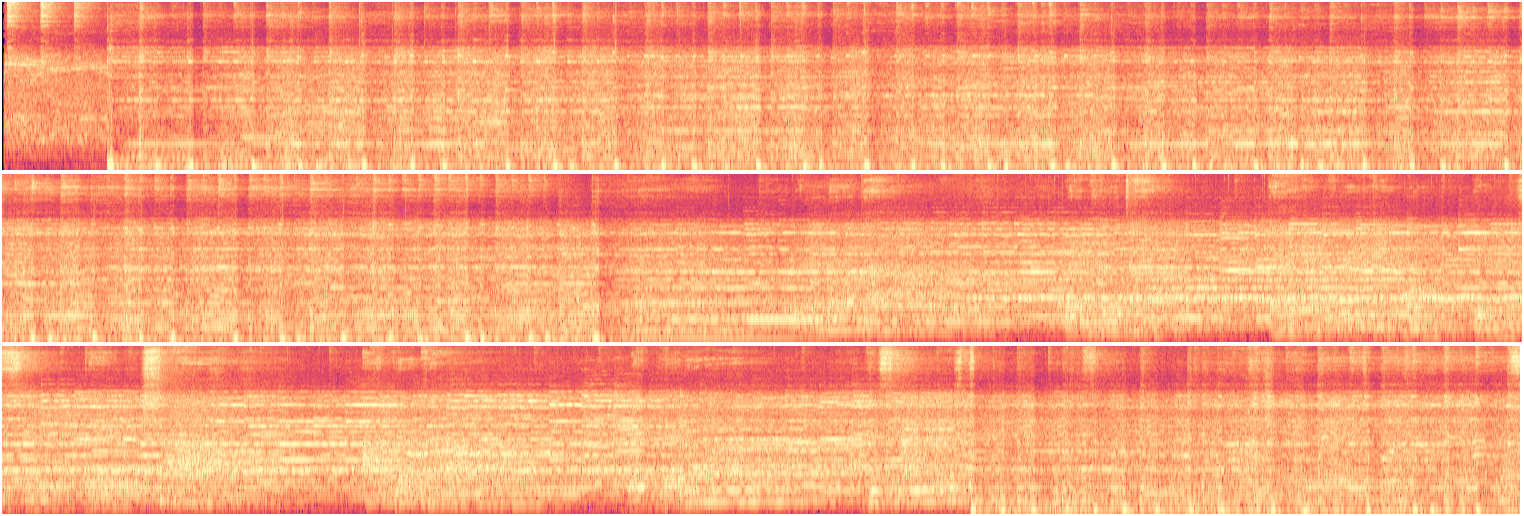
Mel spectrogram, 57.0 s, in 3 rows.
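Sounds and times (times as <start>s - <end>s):
bells ringing: 0.0s - 56.9s.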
